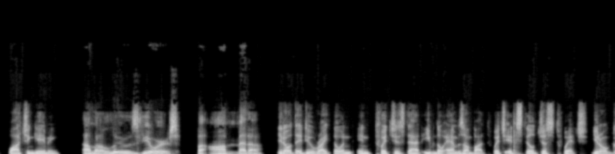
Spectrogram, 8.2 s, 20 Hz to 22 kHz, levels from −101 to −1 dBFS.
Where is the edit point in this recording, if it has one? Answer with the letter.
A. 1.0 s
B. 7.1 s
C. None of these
A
